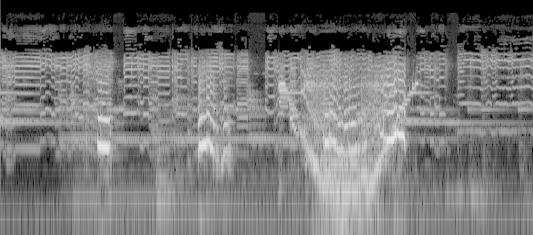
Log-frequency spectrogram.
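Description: Post-punk art rock recording, an instrumental passage of held tones. Short loud stabs come about two and four seconds in, and a louder stretch in the middle swoops down in pitch and back up.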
